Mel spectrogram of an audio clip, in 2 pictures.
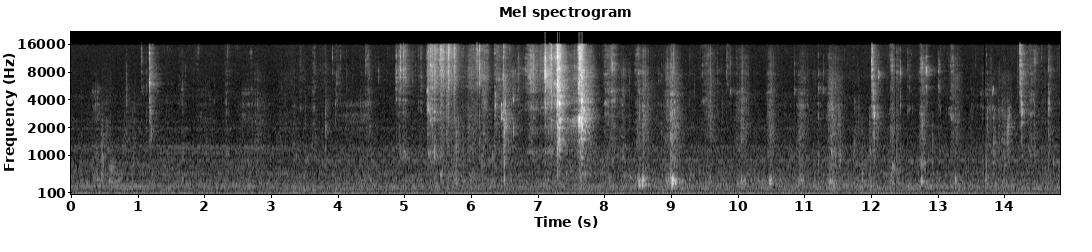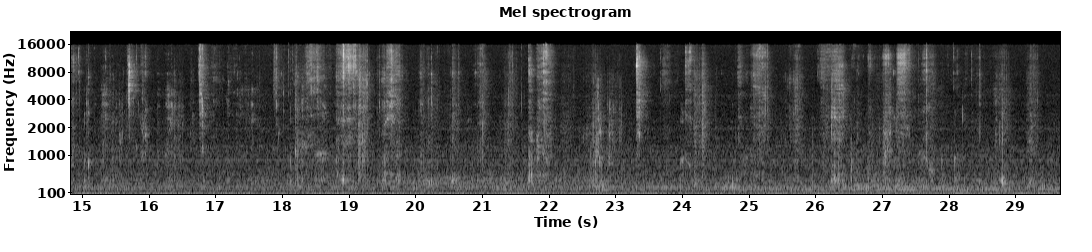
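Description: Close-miked eating sounds: a person biting into and chewing crisp pieces of fruit, with many sharp crunches. The loudest bites come close together about a quarter of the way in.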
